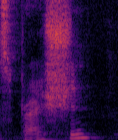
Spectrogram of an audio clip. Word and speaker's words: sprechen: The next letter combination is sp, and st, which is pronounced like the English word shp and sht. We have the example of word sprechen, which means to speak, and stehen, stehen, which means to stand.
